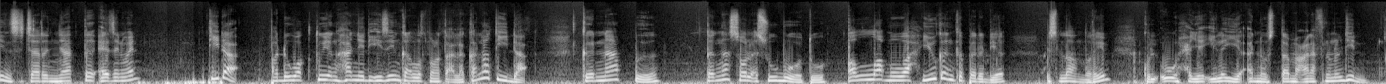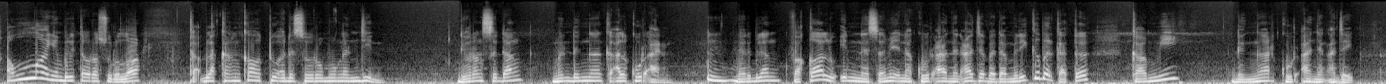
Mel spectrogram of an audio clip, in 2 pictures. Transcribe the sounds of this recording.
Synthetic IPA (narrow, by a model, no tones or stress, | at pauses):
ɪnsət͡ʃaɾaɲãt̪əʔɛzɛnwɛnt̪idaʔpadawak̚t̪ujaŋɦaɲãdiːzinkanɑlːɑsupanawat̪aʔalakalawt̪idaʔ | kənapət̪əŋahsolat̪̚subʊt̪uʔɑlːɑhmə̃wahjukankəpeɾadiə | b̥ismilːahd̪ˤɑlimkʊlʔuːħijaʔilajːaʔanːahust̪amaʕanaflamald͡ʒɪnʔɑlːɑhjaŋbəɾit̪awɾɑsululːɑhka̰ʔblakaŋkawt̪uadasəɾomoŋand͡ʒɪn | dioɾaŋsədaŋmə̃ndəŋarkaʔalkuɾʔa̰ndandibilaŋfaqɑluʔinːasamiʔnakuɾʔandanʔad͡ʒabadanmə̃ɾekabərkat̪akamidəŋarkurʔanjaŋʔad͡ʒaɪp̚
